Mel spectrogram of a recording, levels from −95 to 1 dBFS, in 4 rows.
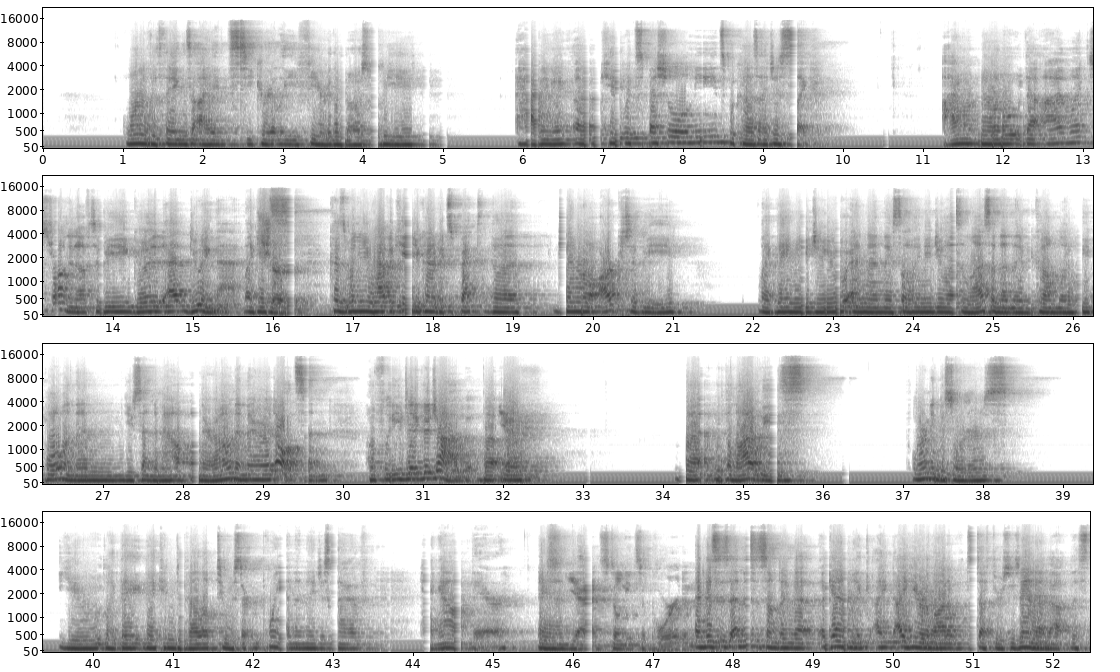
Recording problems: room echo; slight; dies away in 1.1 s
distortion; slight; 12% of the sound clipped
off-mic speech; somewhat distant
electrical hum; faint; throughout; 60 Hz, 30 dB below the speech
choppy; very; 5% of the speech affected

